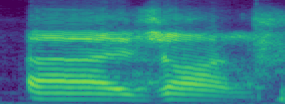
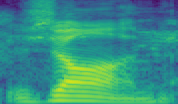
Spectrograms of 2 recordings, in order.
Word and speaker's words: Jean: How do you pronounce? Is it Coney or Connie? Connie. Connie Yeah, Connie. and Jean? Jean. Jean.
